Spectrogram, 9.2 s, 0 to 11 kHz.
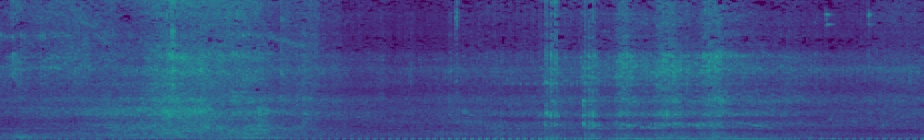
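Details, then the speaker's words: Yamaha Mio 115 scooter at first start after an engine overhaul and refresh with top timing set: starts on one push and gives an even low putter at about three beats a second with no knocks, a quiet healthy idle. "Ayan. Tahimik na tahimik yung makina nito mga"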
